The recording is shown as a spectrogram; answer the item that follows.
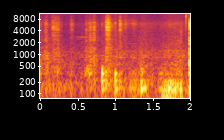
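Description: Faint strokes of a marker pen writing on a sheet of paper: a few short scratches as a word and an arrow are drawn.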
